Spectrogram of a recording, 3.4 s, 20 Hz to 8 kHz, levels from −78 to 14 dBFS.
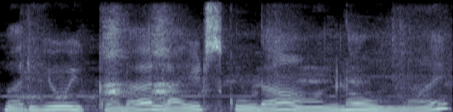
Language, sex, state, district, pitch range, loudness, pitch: Telugu, female, Andhra Pradesh, Sri Satya Sai, 205-235 Hz, -14 LUFS, 220 Hz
